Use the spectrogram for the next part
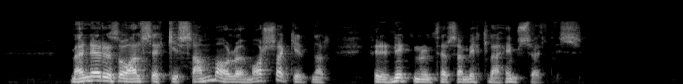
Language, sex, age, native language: Icelandic, male, 60-69, Icelandic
